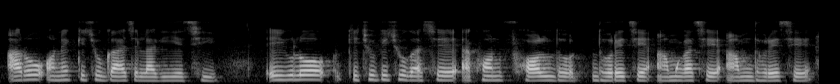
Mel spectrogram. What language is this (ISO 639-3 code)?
ben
